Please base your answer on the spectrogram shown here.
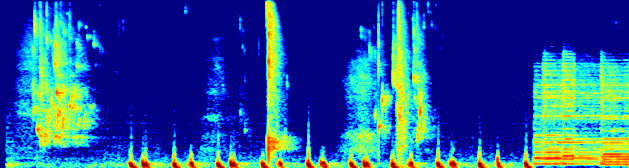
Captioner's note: water pouring; heart beating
